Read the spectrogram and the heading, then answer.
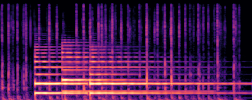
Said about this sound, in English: I click on it, and as soon as I'm done reading, I start typing my email.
